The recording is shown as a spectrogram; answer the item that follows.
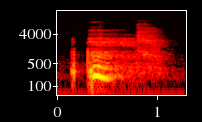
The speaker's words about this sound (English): Bless you.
